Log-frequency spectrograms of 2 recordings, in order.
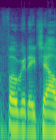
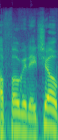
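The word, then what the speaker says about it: Fogo de Chão: And Fogo de Chao came up and said, it's not Fogo de Chao, Fogo de Cho.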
